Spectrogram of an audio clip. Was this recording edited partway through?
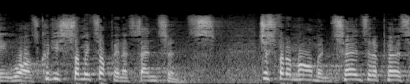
no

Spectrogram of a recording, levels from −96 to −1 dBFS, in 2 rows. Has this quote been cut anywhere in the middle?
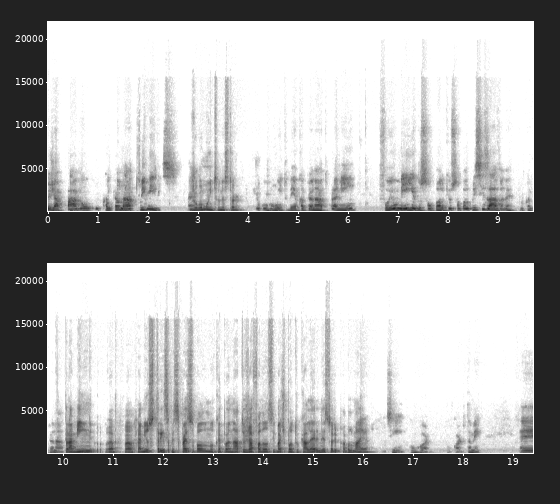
no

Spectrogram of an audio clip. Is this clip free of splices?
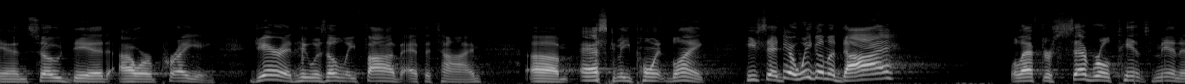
no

